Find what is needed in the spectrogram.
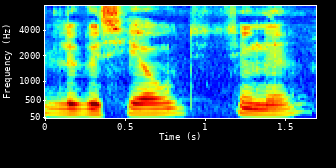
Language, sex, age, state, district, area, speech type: Bodo, male, 45-60, Assam, Baksa, rural, spontaneous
